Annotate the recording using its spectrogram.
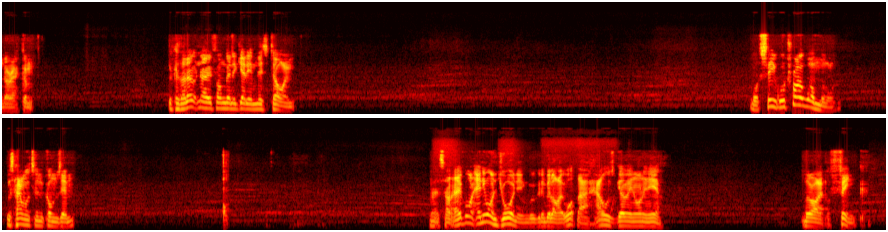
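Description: A young man talks casually and close to a microphone, in short bursts with pauses.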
